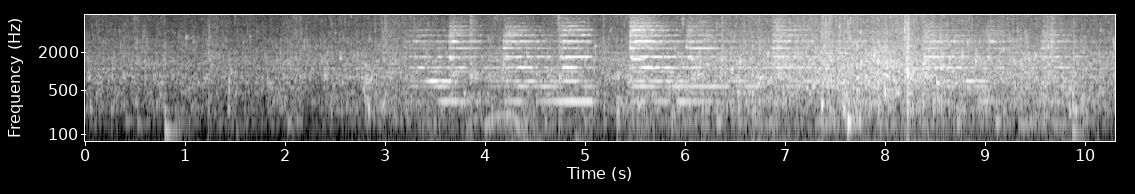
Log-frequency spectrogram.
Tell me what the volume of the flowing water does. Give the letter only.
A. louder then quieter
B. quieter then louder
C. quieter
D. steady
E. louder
E.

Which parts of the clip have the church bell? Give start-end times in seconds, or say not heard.
3.2-10.1.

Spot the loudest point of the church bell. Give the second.
6 s.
